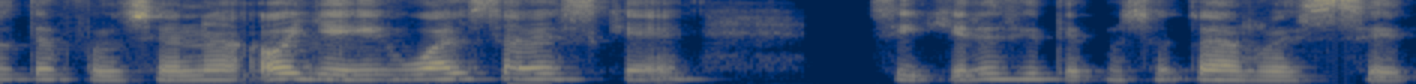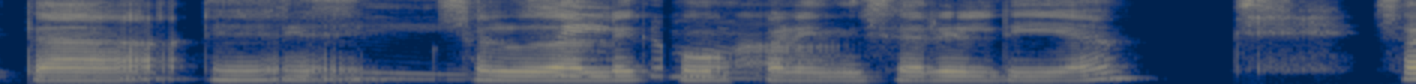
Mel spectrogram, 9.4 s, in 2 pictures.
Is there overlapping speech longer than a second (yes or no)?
yes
